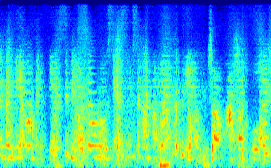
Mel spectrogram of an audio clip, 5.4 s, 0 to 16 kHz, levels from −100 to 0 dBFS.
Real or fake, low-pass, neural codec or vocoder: fake; 14.4 kHz; codec, 44.1 kHz, 0.9 kbps, DAC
